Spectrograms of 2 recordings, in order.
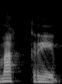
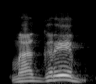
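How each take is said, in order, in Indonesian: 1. Konsonan tengahnya bunyi K tak bersuara. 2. Konsonan tengahnya bunyi mirip G bersuara. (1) "bukan makrib" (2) "pakai G"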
